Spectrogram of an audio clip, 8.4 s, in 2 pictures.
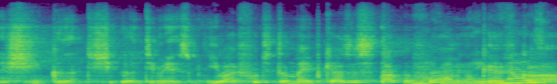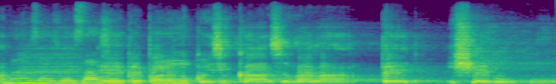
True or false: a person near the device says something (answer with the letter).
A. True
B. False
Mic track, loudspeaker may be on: A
